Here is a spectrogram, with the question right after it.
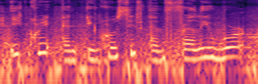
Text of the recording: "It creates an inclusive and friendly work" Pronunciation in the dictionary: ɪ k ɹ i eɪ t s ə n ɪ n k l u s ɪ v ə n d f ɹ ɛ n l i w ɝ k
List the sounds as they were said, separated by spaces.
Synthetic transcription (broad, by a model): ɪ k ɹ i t ə n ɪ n k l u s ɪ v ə n f ɹ ɛ n l i w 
